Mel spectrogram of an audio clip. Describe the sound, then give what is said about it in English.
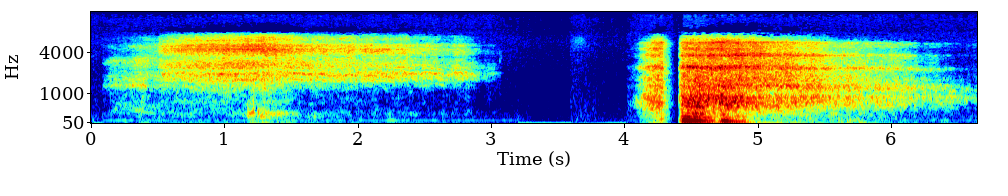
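Deep breathing during a guided meditation. A long, slow, airy inhale gives way to a brief silence, then a long hissing exhale opens with a sharp puff of breath. Nobody speaks. “So just a couple more breaths.”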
